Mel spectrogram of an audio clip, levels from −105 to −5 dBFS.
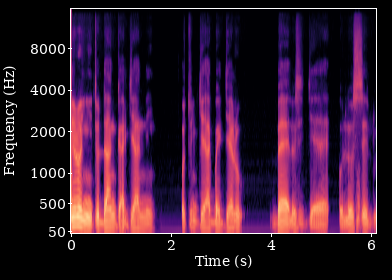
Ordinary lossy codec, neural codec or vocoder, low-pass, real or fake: none; autoencoder, 48 kHz, 128 numbers a frame, DAC-VAE, trained on Japanese speech; 14.4 kHz; fake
